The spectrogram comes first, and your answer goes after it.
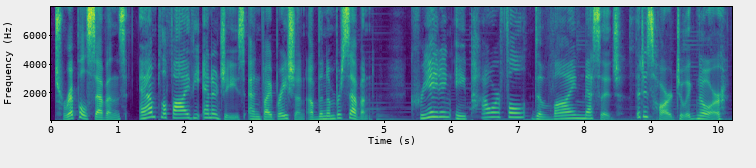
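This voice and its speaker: A woman's voice: medium pitch, big pitch swings, measured pace, a little mellow, soft background music. A middle-aged woman presenting a scripted podcast segment, narrating with wry asides.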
